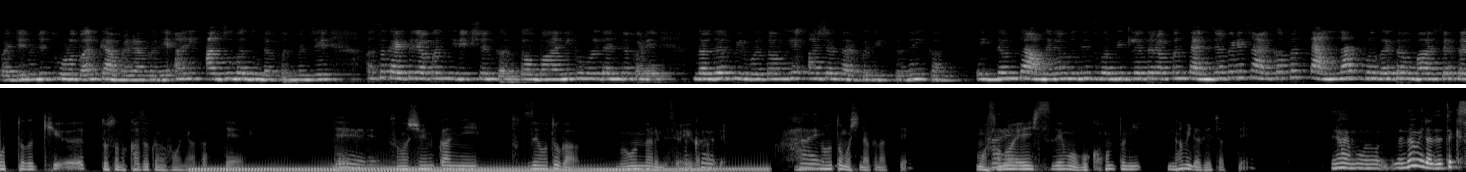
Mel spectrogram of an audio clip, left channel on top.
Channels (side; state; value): both; different; correlation 0.00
